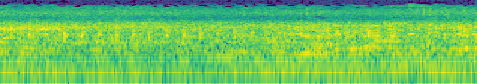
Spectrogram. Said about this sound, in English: There's just this massive cars and motorcycles.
